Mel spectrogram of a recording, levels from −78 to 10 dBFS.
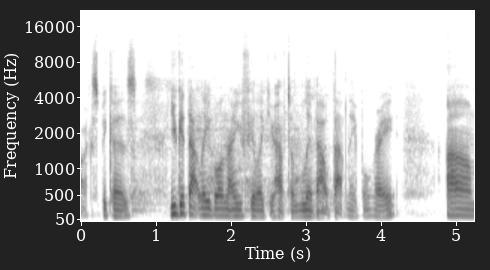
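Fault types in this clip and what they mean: Feedback echo between two devices: From 0.46 s to 3.61 s the speech is trailed by a faint, ringing copy that returns at a steady interval of around 200 ms, peaking at about 17 dB below the speech itself. This happens when a second device in the same room plays the call aloud and the first microphone picks it up again, sending it back round. Each device's echo canceller only removes its own playback, so this loop goes uncorrected.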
